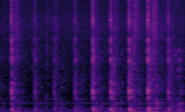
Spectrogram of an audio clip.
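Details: Harmonium bellows being pumped: dry hollow clicks about four per second, from a loose bellows arm whose corner hits an adjacent piece; fix by bending it inward or adjusting its screws.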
